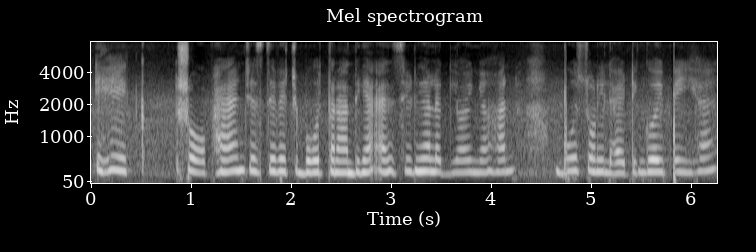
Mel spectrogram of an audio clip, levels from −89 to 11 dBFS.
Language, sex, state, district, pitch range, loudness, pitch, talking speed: Punjabi, female, Punjab, Kapurthala, 245-270 Hz, -15 LUFS, 255 Hz, 190 wpm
